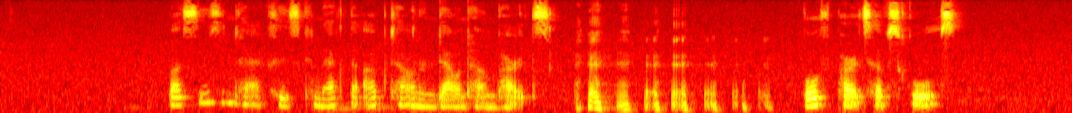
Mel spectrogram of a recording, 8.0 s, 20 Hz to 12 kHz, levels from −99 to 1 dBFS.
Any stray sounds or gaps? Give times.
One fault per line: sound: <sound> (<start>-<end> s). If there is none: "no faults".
sound: laugh (4.3-5.8 s)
